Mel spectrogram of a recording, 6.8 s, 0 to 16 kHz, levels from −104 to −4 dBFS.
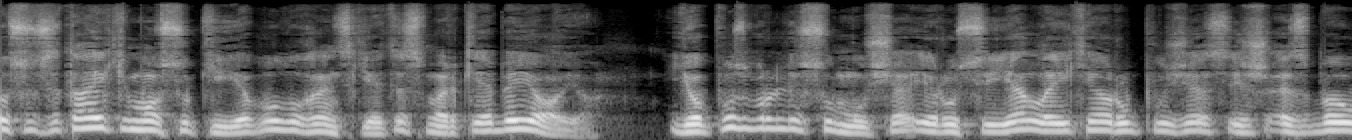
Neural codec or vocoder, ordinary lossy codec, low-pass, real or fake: none; AAC, 48 kbps; 14.4 kHz; real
